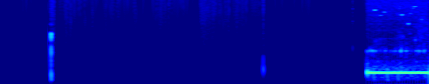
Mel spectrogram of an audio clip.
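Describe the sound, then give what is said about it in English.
Two faint clicks sound in near silence, then a loud, steady electronic phone ring tone starts and holds to the end as an outgoing call rings with no answer. No one speaks. “Nobody answers when you call them.”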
